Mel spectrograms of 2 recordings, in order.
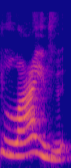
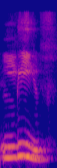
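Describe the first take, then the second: First: The vowel is an 'eye' sound. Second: The vowel is a short 'i' sound. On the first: It means happening in real time. "live é aquilo que está acontecendo no momento" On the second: It means to live or reside. "live é o viver"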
